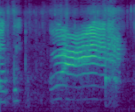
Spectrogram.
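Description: A child's high-pitched laugh, about a second long, its pitch wavering up and down.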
